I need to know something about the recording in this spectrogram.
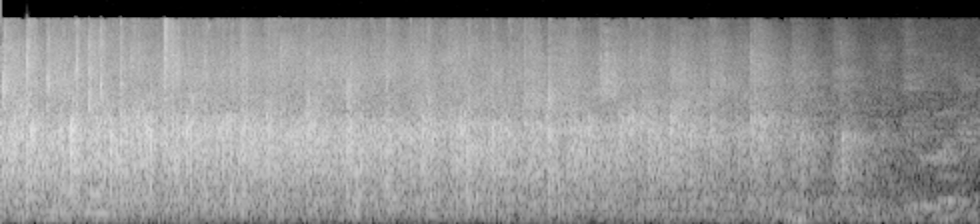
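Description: An audience applauds loudly and then fades away.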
